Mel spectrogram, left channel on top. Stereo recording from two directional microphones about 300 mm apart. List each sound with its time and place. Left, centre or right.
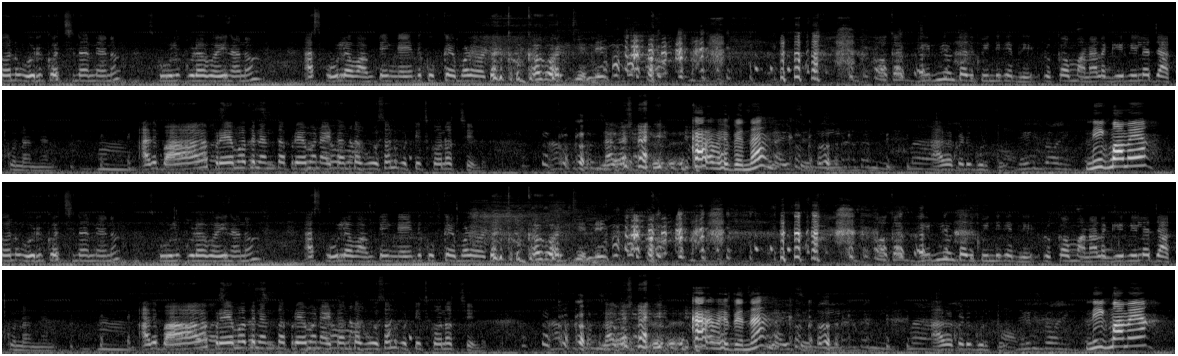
0.0 s speech: centre
5.9 s speech: left
6.4 s a sound: centre
9.2 s speech: centre
13.1 s speech: centre
17.7 s a woman's voice: centre
19.8 s speech: right
20.8 s a sound: centre
22.5 s a woman's voice: centre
